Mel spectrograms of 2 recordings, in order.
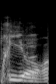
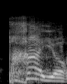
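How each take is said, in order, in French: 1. Le nom Pryor est prononcé à la française. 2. Le nom Pryor est prononcé à l'anglaise. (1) "et non pas" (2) "j'ai fait l'effort de dire Pryor"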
